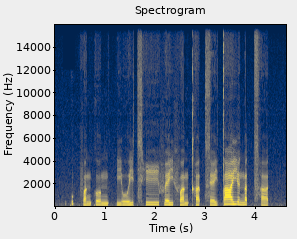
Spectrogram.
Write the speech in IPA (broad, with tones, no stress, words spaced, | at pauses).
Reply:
kʷɐ˥k̚fɐ˨˥ŋkʊ˧ŋ | juː˨˥j t͡sʰiː˧fe˧j fɐ˧ŋkʰɐ˧t̚se˨j t̪aː˥jɪ˨˥ŋɐ˥t̚ t͡sʰɐ˨t̚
